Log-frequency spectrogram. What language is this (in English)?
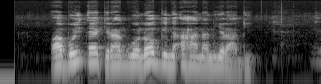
Kikuyu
